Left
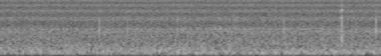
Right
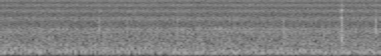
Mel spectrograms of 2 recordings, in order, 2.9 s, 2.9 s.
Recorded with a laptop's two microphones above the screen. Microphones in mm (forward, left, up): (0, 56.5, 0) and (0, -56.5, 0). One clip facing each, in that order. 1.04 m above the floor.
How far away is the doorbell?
I don't hear a doorbell.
